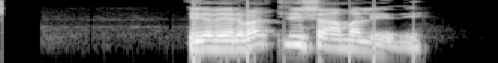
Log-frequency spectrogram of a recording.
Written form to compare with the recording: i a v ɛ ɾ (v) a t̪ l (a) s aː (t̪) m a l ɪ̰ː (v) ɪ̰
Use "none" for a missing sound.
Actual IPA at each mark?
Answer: v, i, none, ð

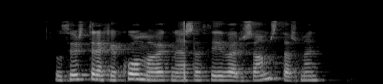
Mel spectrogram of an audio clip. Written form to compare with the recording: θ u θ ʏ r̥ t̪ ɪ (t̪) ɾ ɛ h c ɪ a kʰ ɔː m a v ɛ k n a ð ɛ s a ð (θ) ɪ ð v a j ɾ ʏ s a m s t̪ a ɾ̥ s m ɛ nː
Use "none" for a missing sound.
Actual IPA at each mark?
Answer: none, θ

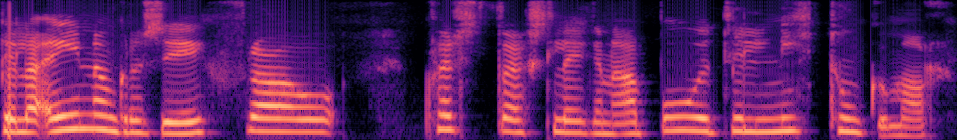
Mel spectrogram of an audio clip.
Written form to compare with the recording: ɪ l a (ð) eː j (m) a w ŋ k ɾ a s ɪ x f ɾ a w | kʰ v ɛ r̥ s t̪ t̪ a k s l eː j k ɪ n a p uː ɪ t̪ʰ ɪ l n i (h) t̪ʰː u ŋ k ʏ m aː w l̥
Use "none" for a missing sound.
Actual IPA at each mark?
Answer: ð, n, h

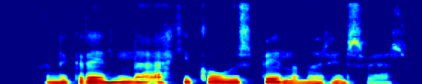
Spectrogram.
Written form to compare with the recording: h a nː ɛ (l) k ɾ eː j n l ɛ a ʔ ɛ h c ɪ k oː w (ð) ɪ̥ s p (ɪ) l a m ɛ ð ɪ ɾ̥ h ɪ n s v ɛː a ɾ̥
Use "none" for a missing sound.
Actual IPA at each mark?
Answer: ɾ, ð, ɪː

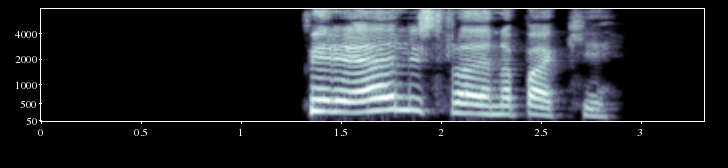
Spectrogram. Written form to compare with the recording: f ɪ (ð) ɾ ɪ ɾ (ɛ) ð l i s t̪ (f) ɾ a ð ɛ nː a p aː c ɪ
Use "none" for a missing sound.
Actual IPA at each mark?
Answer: none, ɛ, f

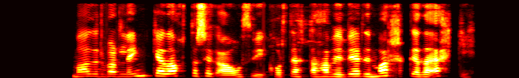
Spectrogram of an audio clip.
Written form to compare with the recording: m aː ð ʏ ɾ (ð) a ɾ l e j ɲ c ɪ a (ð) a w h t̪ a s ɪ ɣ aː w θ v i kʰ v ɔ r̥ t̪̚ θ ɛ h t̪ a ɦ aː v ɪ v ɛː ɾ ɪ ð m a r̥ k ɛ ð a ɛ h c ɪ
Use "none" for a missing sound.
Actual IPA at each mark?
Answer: v, ð

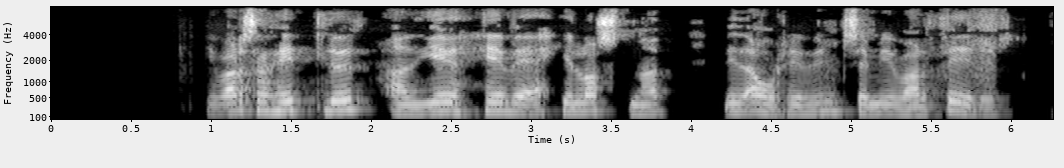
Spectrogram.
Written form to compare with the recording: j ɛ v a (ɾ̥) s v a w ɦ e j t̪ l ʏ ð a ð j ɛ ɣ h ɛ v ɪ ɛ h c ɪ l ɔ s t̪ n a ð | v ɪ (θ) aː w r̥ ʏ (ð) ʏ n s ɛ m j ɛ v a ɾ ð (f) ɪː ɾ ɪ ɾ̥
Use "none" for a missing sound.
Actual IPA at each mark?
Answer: ɾ̥, ð, v, f

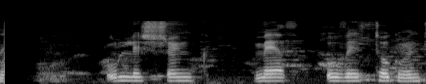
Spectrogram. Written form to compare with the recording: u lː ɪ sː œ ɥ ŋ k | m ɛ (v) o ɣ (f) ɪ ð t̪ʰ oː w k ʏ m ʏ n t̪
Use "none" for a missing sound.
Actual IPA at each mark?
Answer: ð, v

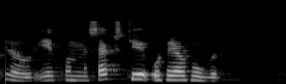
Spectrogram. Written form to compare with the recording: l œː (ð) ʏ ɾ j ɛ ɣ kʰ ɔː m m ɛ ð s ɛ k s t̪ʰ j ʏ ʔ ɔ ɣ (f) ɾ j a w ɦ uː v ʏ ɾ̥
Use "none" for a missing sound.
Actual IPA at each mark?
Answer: ɣ, θ

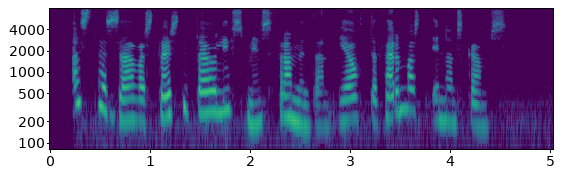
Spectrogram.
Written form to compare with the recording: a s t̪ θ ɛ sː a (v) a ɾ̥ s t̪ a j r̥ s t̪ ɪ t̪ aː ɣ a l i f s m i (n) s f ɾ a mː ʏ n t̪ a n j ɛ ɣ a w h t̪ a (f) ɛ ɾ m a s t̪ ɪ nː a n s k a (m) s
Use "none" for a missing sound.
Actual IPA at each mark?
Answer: v, n, f, m

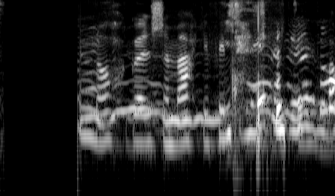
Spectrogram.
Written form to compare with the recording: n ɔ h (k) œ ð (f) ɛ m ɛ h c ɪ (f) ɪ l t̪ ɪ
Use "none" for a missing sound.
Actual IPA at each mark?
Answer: k, s, f

